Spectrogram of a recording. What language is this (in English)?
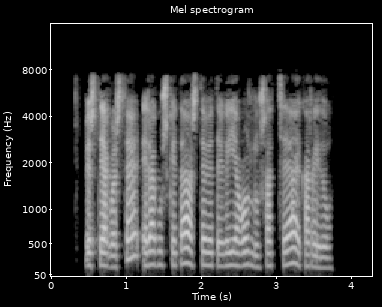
Basque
